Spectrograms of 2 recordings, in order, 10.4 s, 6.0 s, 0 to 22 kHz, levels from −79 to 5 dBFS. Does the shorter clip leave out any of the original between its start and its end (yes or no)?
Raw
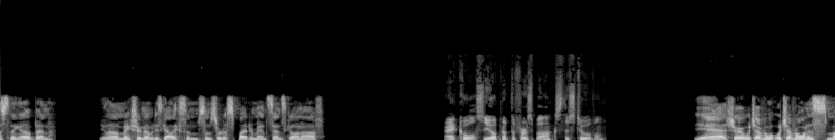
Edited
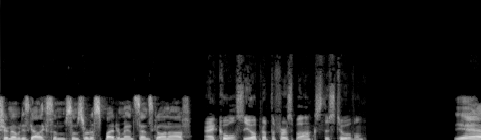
yes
